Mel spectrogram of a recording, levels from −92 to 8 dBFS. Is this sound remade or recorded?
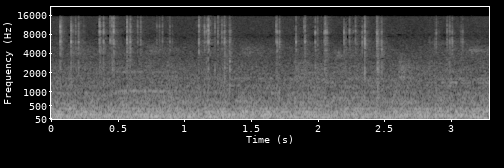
recorded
